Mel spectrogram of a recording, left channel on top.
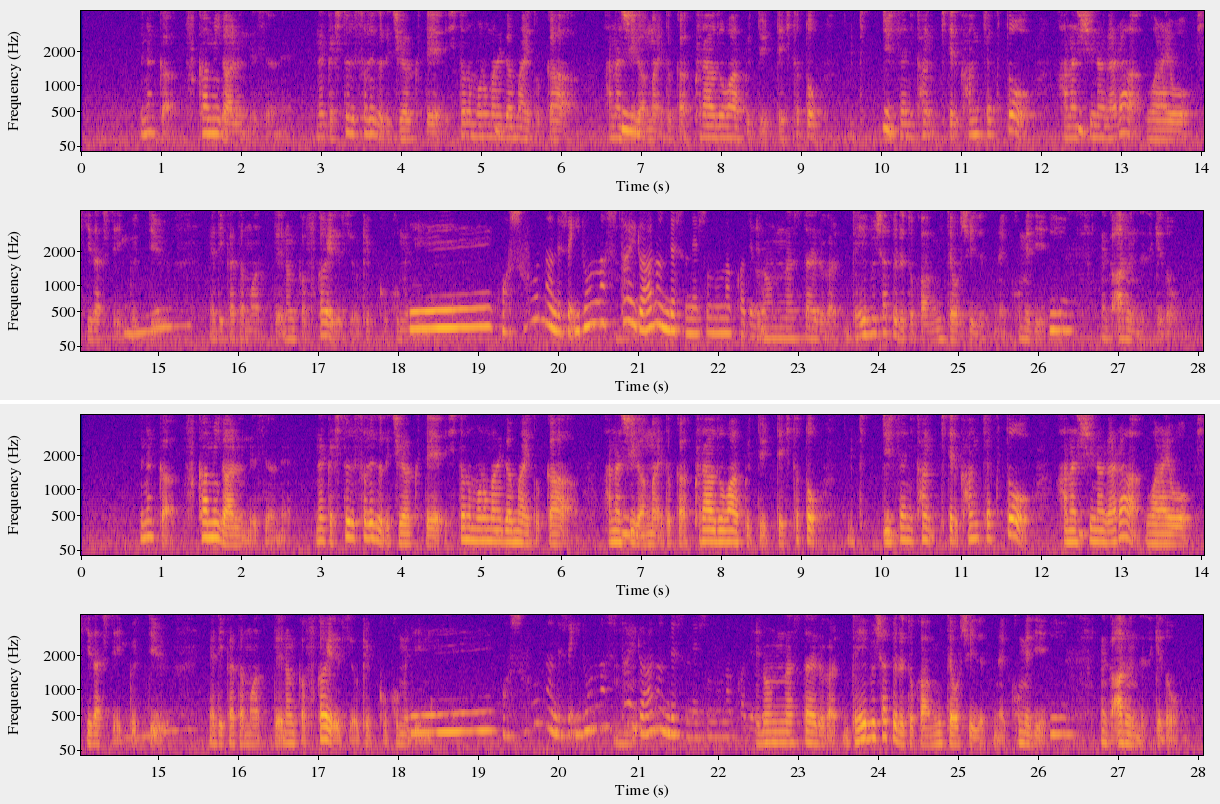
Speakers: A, on the right (about 60°); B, on the left (about 70°).
A: で、なんか深みがあるんですよね。なんか人それぞれ違くて、人のモノマネがうまいとか、
B: うん。
A: 話がうまいとか、
B: うん。
A: クラウドワークって言って人と、き実際にかん来てる観客と話しながら笑いを引き出していくっていうやり方もあって、
B: うん。うんへ
A: なんか深いですよ、結構コメディも。
B: え。ええ。あ、そうなんですね。いろんなスタイルあるんですね。
A: うん。
B: その中でも。
A: いろんなスタイルが、デイブ・シャペルとか見てほしいですね、コメディ。
B: ええ。
A: なんかあるんですけど、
